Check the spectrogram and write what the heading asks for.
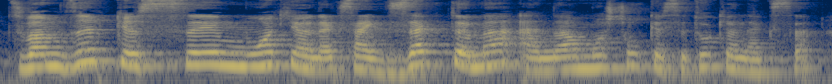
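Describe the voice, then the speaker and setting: A woman's voice: fairly high pitch, fast talker. A woman with a Québécois accent, a makeup artist, chatting while she does a live makeup tutorial from a hotel room and greeting viewers by name. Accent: Québécois French.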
